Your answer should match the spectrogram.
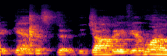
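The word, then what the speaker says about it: djembe: it's it's spelled d-j-e-m-b-e the d is silent there once again that spelling is d j e m b e okay john bay okay and this particular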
